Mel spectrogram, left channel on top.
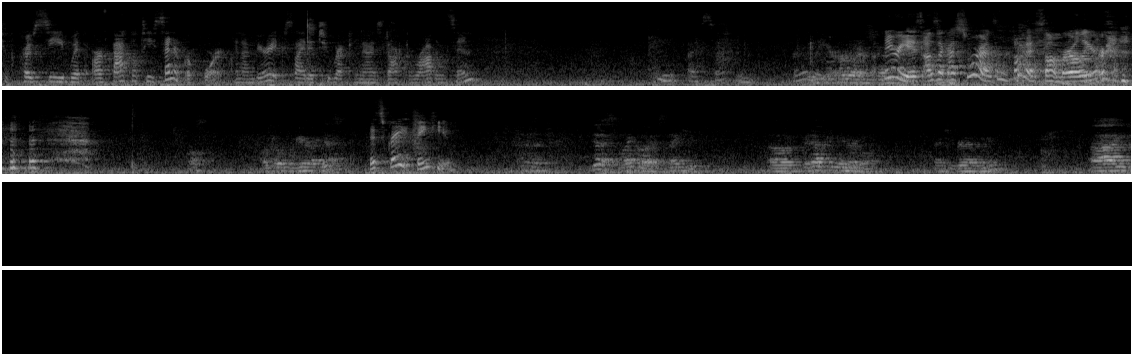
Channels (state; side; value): silent; right; digital silence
